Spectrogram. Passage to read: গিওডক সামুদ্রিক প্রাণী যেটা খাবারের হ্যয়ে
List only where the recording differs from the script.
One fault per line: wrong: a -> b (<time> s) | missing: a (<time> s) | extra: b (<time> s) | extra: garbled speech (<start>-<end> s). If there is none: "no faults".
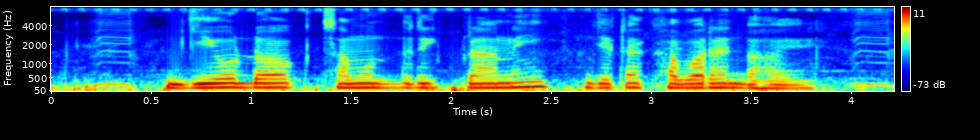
no faults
